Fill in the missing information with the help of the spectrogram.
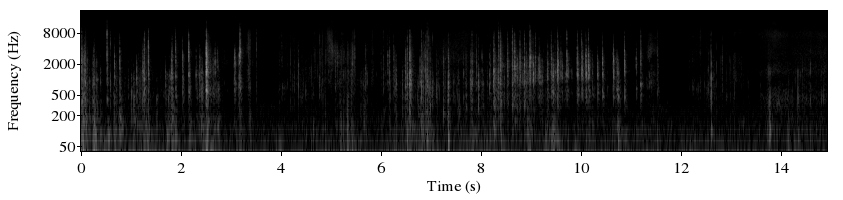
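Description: Fingers turn the pages of a thin paper magazine while long nails scratch across the thin paper, making dense, bright crinkles and rustles with sharp snapping bursts. The sound comes in busy clusters broken by brief quiet pauses, with very little low end and almost no ring after each rustle.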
